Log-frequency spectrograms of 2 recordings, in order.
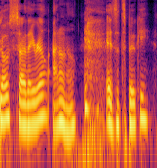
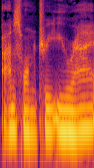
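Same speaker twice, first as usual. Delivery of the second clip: gentle, soft put-on Southern US accent; 4 semitones lower, 5 dB quieter than usual. Imagining a handsome man walking up to someone, southern accent. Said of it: "having a southern accent".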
